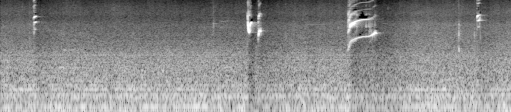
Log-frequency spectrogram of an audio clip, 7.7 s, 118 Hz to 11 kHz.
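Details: Singing F1 cross of red hooded siskin and canary: sparse high ticks and paired chirps, then a loud rising buzzy whistle, and another thin chirp near the end.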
